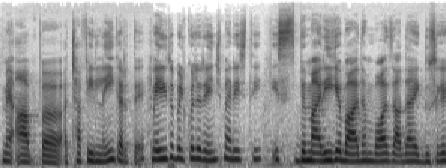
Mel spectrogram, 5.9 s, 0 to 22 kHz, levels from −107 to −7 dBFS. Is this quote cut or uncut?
cut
